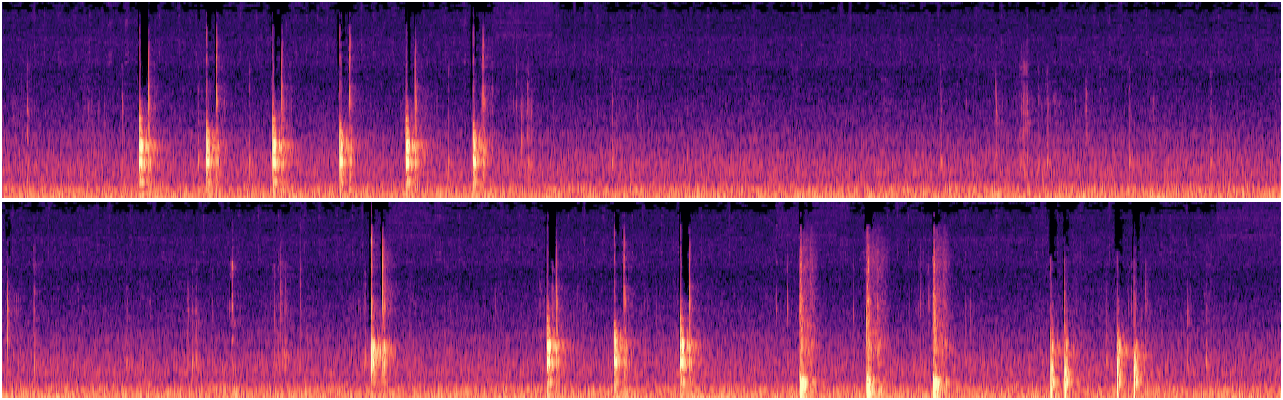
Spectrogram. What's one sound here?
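Hard-soled footsteps click on a tiled floor.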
